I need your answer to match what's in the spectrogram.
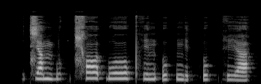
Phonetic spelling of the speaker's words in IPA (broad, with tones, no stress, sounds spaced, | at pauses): t͡ɕ a˥˩ m b o˥˩ k̚ t͡ɕʰ ɔː˥˩ t̚ w oː˥˩ pʰ i˥˩ n ʔ u˦˥ k̚ ŋ i˨˩ t̚ ʔ u˥˩ k̚ h i˧ a̯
